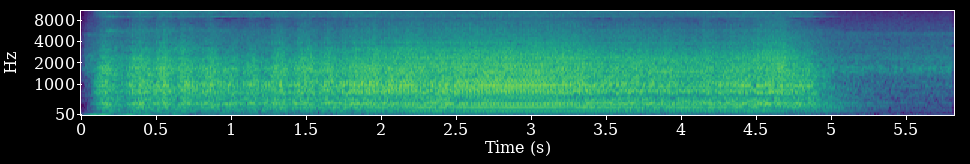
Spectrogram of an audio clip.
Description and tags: Pneumatic Drill Song
Record by building of elevator. With stereo - microphone.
